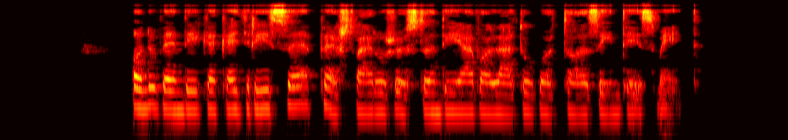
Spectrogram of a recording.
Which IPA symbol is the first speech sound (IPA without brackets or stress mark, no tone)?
ɒ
